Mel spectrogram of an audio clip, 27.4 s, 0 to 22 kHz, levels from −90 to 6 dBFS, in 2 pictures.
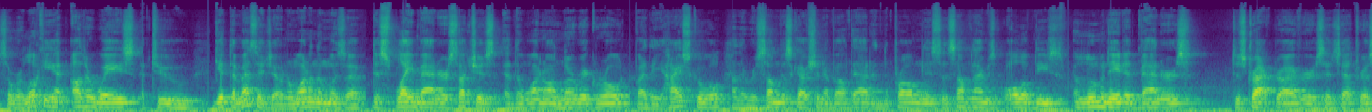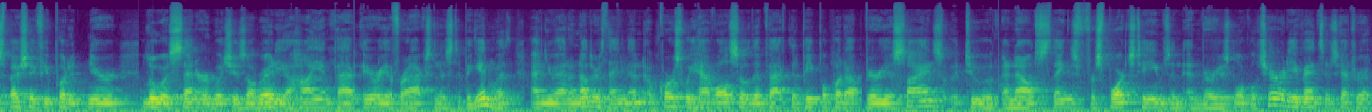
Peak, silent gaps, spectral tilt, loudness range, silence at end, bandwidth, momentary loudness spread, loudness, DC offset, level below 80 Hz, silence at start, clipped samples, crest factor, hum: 0 dBFS; none; -6.5 dB/octave; 3 LU; 0 s; 19 kHz; 7 LU; -16 LUFS; 2%; -28 dBFS; 0 s; under 0.1%; 16 dB; none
